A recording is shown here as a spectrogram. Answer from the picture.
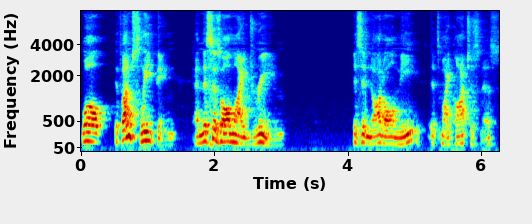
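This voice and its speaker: The voice has a Canadian accent, a dark, mellow tone, lively intonation and a somewhat breathy quality. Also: man, medium pitch for a man. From Canada. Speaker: YouTuber on mysticism. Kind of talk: monologue lecture. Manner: fast; hesitant fillers.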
